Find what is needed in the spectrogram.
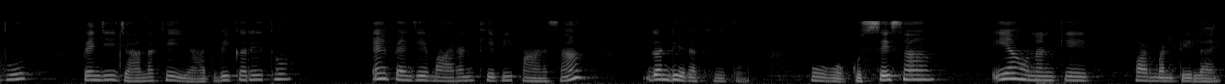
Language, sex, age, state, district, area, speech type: Sindhi, female, 45-60, Maharashtra, Thane, urban, spontaneous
